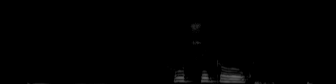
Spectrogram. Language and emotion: Russian, neutral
